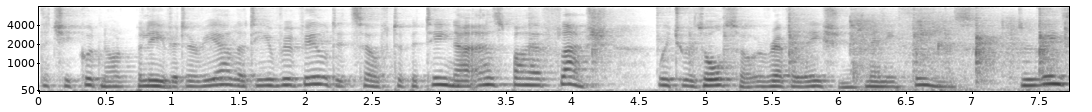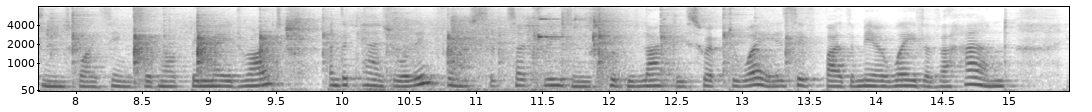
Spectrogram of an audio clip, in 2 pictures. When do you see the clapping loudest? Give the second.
9 s.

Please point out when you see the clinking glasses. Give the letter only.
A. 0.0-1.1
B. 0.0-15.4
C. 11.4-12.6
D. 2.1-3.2
C.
